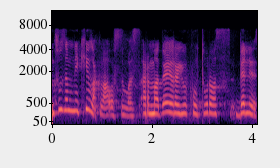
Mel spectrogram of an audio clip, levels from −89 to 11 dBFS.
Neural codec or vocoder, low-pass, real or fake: codec, 16 kHz, 1 kbps, X-Codec, HuBERT features, trained on balanced general audio; 7.2 kHz; fake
